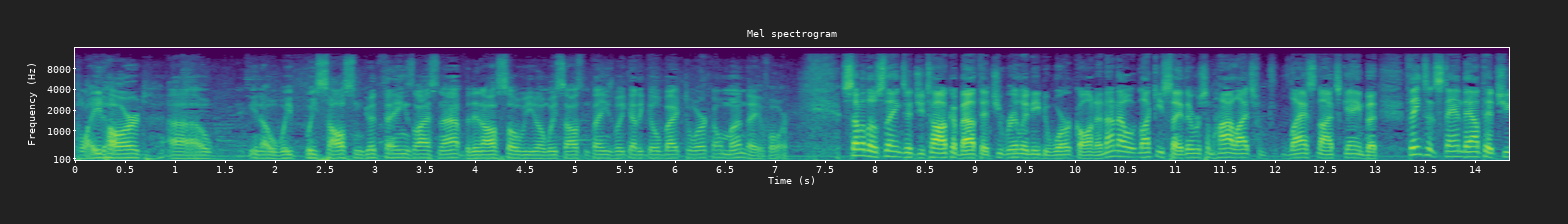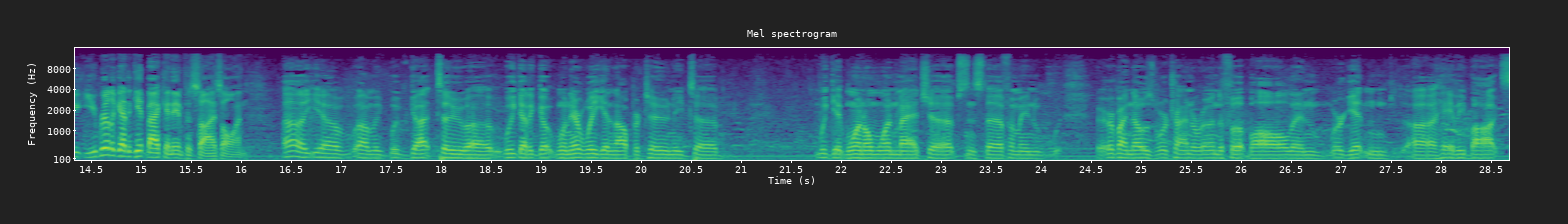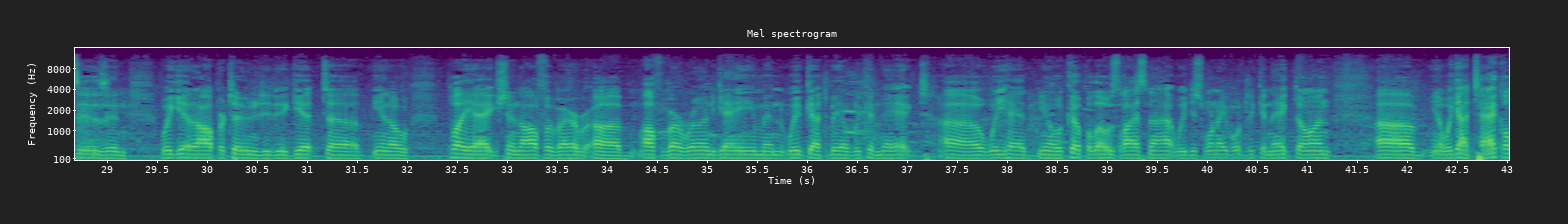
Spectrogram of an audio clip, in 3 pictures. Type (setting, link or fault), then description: setting, busy venue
